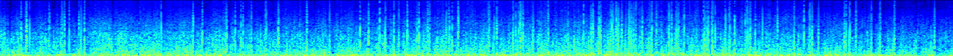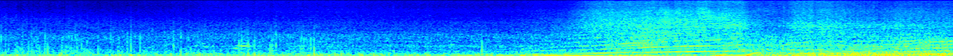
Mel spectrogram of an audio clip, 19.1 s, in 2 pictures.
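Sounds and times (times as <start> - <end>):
crackles and knocks: 0.0 - 10.2
car engine running at speed: 0.0 - 19.0
wind buffeting microphone: 0.0 - 19.0.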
